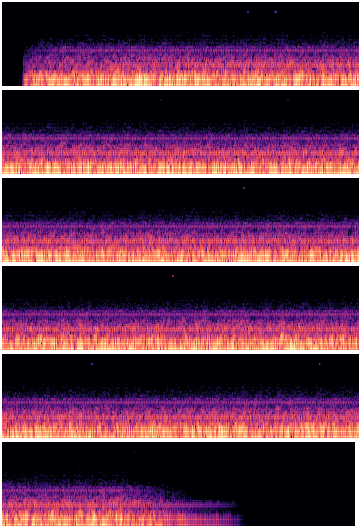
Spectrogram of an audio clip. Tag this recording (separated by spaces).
impulsion dark drone energy soundscape starship pad ambience atmosphere noise ambient hover sci-fi machine rumble future spaceship sound-design deep engine bridge fx drive space electronic effect emergency Room futuristic background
